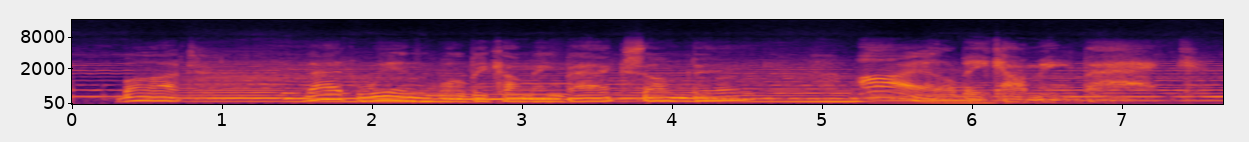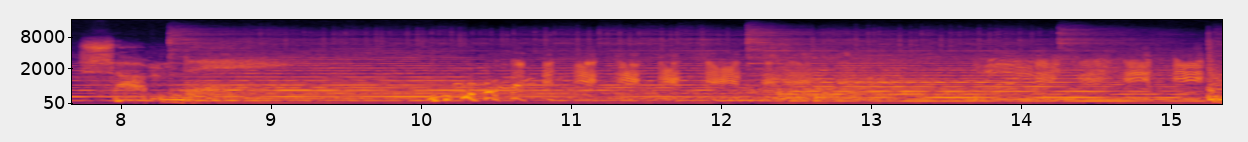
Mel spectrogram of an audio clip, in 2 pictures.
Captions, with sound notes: ...but that wind will be coming back someday. I'll be coming back someday. [LAUGHING MANIACALLY]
